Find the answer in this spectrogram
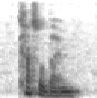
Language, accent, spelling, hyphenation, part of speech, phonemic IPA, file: English, Southern England, cuttlebone, cut‧tle‧bone, noun, /ˈkʌtl̩bəʊn/, LL-Q1860 (eng)-cuttlebone.wav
